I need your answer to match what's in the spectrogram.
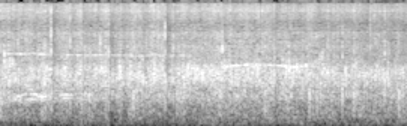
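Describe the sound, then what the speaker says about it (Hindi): Loud, sustained applause from a seated training-seminar audience cheering for their leader, dense continuous clapping filling the room without a break. "इसके लिए अपने लीडर के लिए जोरदार ताली होनी चाहिए भाई"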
